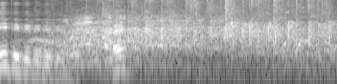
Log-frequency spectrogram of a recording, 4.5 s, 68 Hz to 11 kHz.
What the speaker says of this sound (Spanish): Y un aplauso para los 3.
